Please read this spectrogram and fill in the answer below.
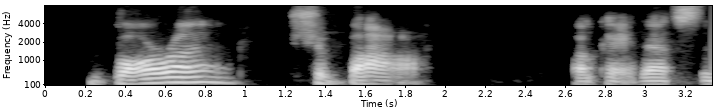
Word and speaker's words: Beersheba: Bara Sheba.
